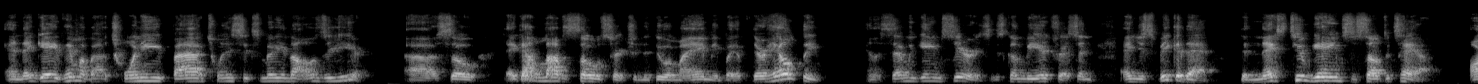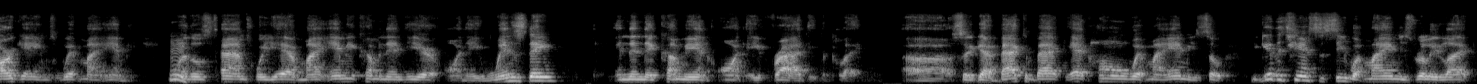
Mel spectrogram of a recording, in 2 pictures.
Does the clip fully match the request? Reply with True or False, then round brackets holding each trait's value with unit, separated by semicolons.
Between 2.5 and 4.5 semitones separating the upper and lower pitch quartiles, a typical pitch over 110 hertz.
False (5.2 semitones; 135 Hz)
